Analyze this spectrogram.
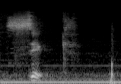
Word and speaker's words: SikTh: I always mess up how to say their name because, like, mentally I want to say SikTh, when actually the name is SikTh. So pardon me, guys. SikTh.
